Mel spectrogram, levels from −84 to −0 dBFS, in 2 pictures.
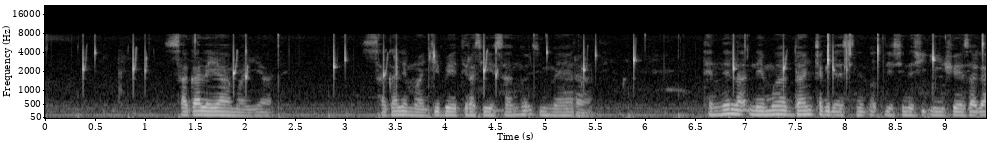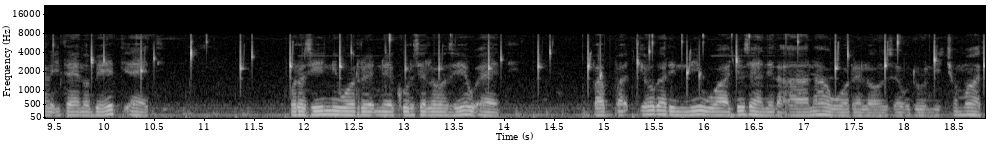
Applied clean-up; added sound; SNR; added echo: none; Drip; 5 dB; none.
